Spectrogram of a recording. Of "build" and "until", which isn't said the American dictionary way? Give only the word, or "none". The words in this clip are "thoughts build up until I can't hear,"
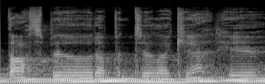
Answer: none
